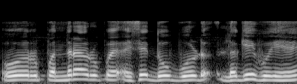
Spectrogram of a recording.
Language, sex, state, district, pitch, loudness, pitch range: Hindi, male, Chhattisgarh, Korba, 205 Hz, -12 LUFS, 195-210 Hz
